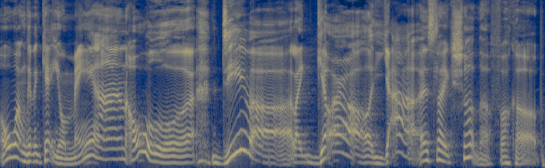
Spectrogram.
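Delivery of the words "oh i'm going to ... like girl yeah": slow, fake American accent with drawn-out "oh". Mocking people who talk in a put-on American accent. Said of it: "stop doing the American accent".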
